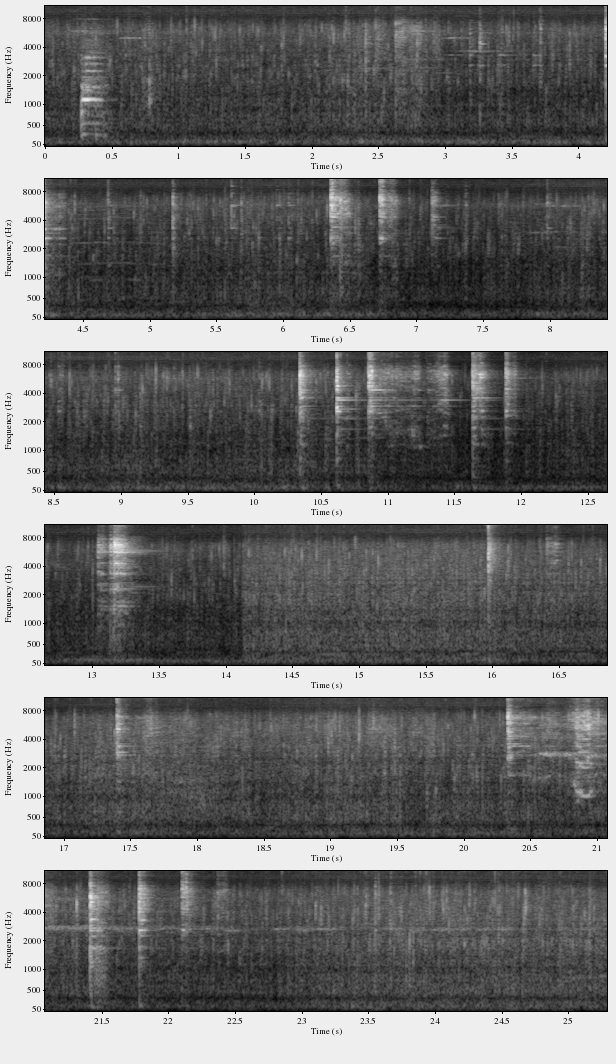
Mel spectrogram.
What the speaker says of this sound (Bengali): এখন আমি ভেজে রাখা মাছটা দিয়ে দেবো।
